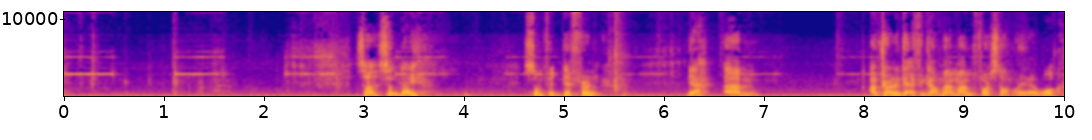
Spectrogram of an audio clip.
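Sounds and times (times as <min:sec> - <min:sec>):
high warning beeps: 0:00.0 - 0:09.2
diesel engine idling: 0:00.0 - 0:10.0.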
